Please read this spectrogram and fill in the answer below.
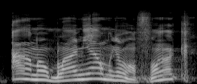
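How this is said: It is said in a put-on Australian accent.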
